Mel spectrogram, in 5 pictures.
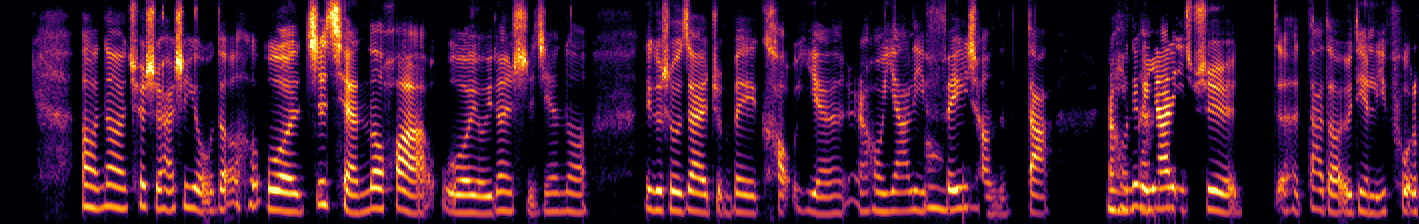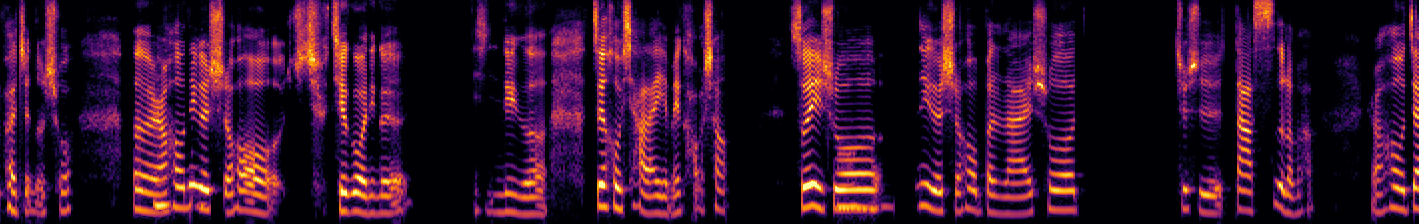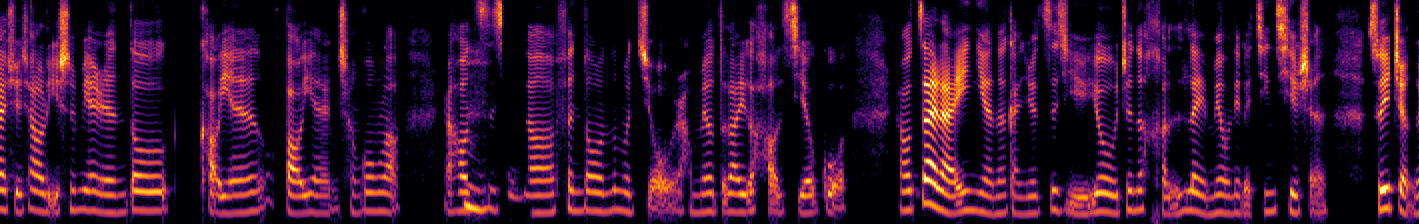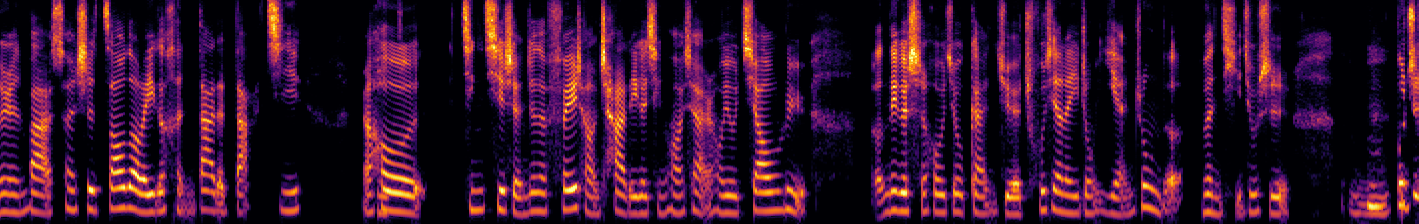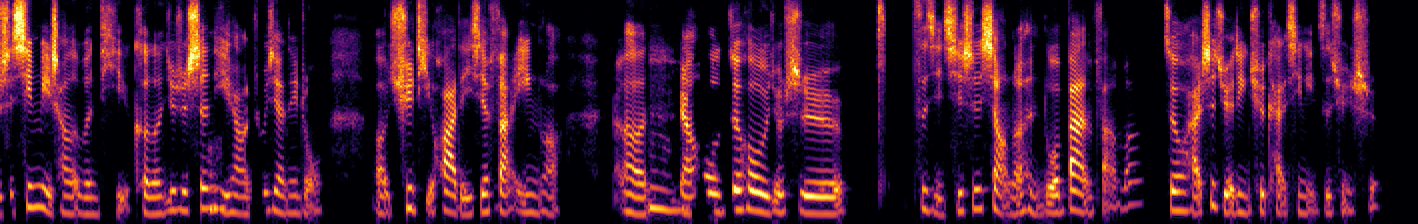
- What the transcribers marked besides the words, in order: chuckle; laughing while speaking: "了吧"; lip smack
- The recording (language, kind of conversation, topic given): Chinese, podcast, 你怎么看待寻求专业帮助？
